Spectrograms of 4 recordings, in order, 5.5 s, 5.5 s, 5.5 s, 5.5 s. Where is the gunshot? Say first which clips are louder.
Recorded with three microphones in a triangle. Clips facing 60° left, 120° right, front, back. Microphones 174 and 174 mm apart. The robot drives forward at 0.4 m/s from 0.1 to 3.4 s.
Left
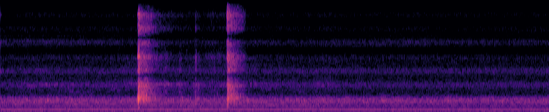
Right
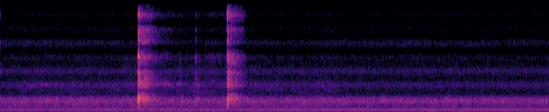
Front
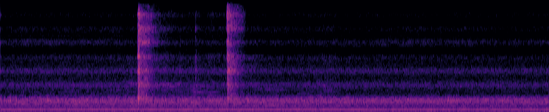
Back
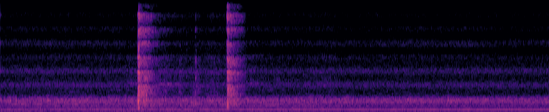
Right 1 dB, back 4 dB; 165° left.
